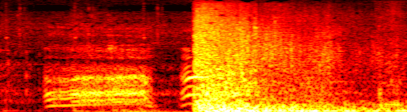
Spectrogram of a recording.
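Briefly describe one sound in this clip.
A rifle shot bangs loudly.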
